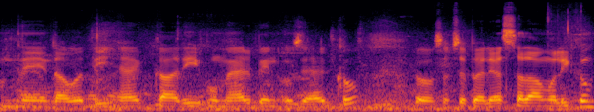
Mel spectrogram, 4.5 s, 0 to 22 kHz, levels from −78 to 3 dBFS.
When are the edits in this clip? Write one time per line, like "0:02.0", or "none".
none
